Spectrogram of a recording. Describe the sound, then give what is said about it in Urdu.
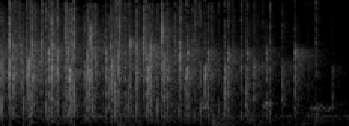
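A crowd applauds to welcome a Team A member, with dense, rapid clapping that holds steady for several seconds, then thins out and fades toward the end. “تالیوں سے استقبال.”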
